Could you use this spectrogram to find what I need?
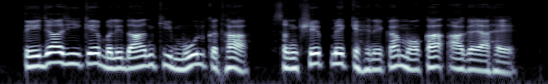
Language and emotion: Hindi, neutral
